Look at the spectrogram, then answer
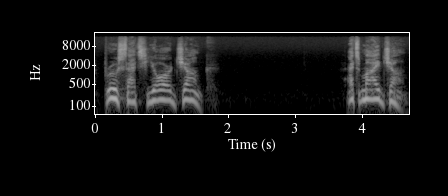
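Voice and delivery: soft, slow, weighty answer; hushed confession. Acted. Preacher owning his sin before the congregation, hushed and slow. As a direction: let it land quietly and slowly. Voicing the answer that comes back.

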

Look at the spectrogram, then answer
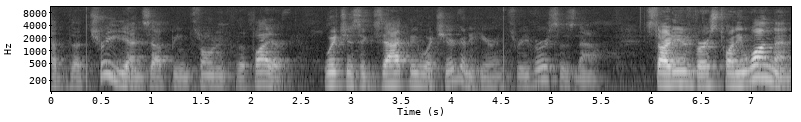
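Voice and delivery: ordinary delivery

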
